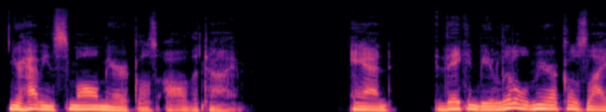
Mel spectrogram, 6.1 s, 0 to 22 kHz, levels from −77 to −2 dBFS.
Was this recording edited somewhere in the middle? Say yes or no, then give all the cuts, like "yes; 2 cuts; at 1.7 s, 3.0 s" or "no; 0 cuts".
no; 0 cuts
